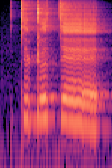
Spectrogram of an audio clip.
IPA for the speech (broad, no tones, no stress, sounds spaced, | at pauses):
t ɨ ɖ ə t ɛ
